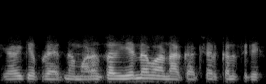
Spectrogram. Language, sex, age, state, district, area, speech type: Kannada, male, 45-60, Karnataka, Gulbarga, urban, conversation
